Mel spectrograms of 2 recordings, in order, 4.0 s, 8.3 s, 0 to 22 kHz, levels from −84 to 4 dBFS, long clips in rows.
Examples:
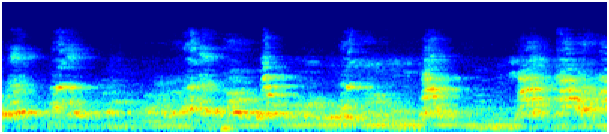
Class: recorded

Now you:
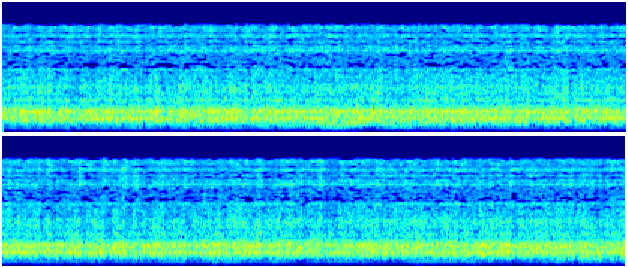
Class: recorded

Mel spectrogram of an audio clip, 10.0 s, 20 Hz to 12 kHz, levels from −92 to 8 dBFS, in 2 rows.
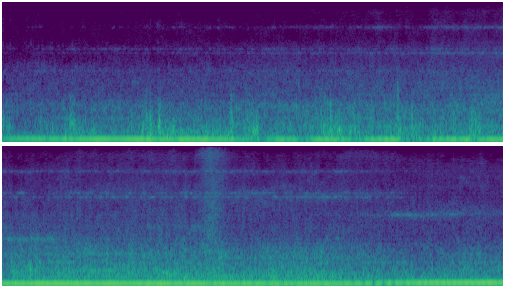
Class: remade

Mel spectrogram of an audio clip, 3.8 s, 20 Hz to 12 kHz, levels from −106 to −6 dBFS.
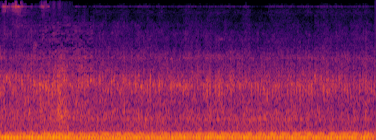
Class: remade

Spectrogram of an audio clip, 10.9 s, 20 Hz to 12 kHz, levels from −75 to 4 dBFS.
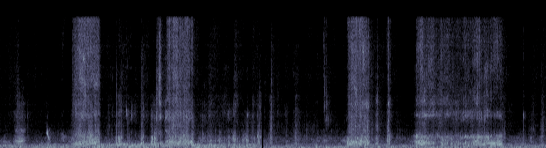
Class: remade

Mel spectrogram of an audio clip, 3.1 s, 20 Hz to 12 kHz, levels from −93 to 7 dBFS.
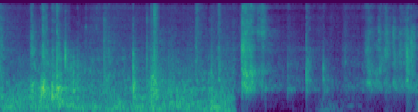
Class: remade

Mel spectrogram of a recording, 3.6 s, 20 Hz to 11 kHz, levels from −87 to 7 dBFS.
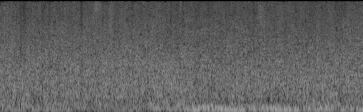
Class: recorded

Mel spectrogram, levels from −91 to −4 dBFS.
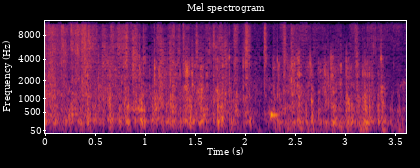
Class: remade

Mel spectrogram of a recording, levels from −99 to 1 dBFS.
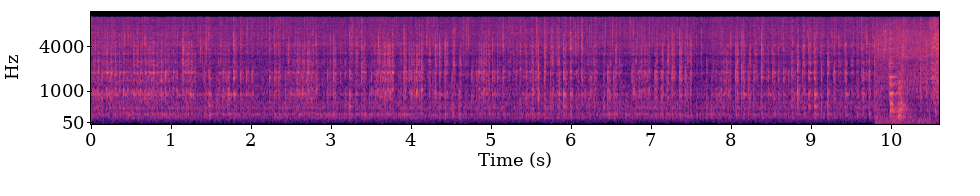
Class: recorded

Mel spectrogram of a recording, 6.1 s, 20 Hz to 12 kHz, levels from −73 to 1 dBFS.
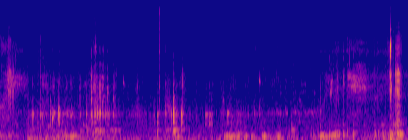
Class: recorded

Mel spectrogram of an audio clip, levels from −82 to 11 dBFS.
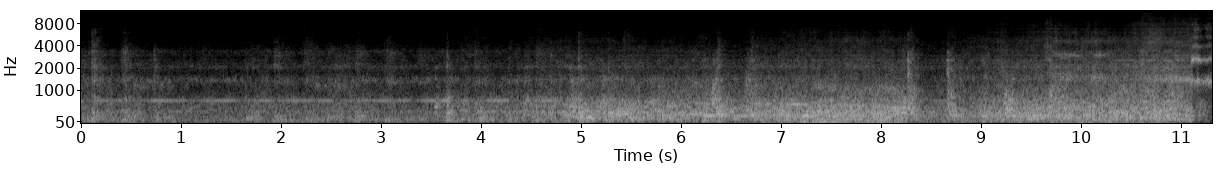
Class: remade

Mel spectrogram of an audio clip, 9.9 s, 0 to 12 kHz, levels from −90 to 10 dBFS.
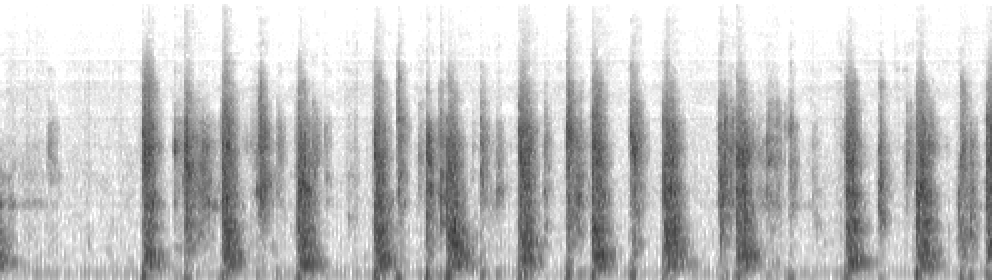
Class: remade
